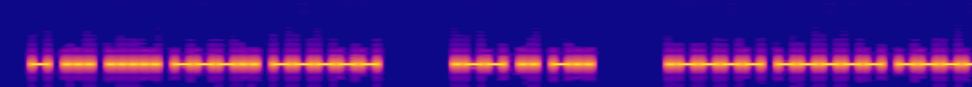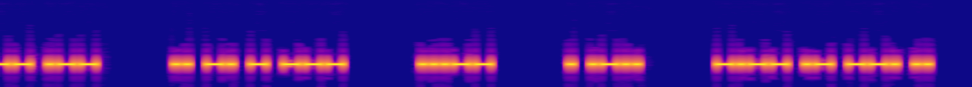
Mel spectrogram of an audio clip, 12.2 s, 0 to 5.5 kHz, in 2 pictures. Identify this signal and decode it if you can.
Morse code, heard as a keyed tone, about 35 wpm, 700 Hz. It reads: TS580 WID 100W INTO 3 EL YAGI
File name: UK MASTER QSOs TRAINING / 35WPM / UK MASTER QSOs 0007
